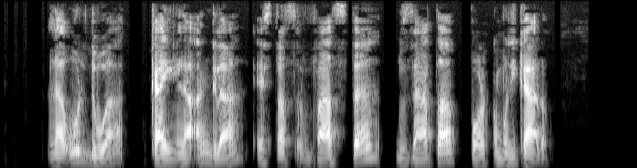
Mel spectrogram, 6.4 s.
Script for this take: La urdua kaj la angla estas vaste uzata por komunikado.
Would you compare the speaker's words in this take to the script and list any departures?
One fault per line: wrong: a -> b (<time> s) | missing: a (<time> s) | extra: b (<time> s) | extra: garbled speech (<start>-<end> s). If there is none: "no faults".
no faults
